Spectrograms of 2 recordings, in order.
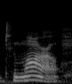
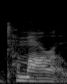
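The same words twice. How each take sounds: First: "tomorrow" as too-MORROW; over-careful full vowel. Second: "tomorrow" as tuh-MORROW; reduced first syllable. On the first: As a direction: give "tomorrow" a full oo at the start. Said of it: "We don't say today, tomorrow". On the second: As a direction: weaken the start of "tomorrow" to tuh. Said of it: "we say ta". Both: Shown as a demonstration.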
